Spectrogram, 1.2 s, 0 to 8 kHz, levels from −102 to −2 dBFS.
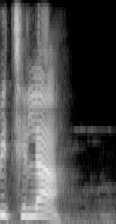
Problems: none marked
